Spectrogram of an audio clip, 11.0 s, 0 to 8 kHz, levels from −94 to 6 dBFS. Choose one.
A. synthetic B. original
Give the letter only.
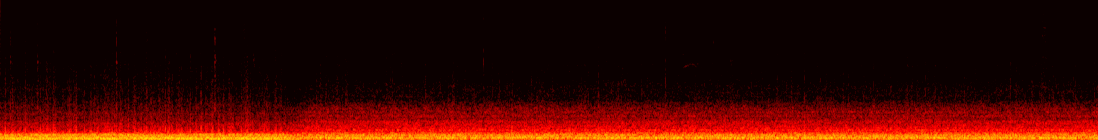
B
